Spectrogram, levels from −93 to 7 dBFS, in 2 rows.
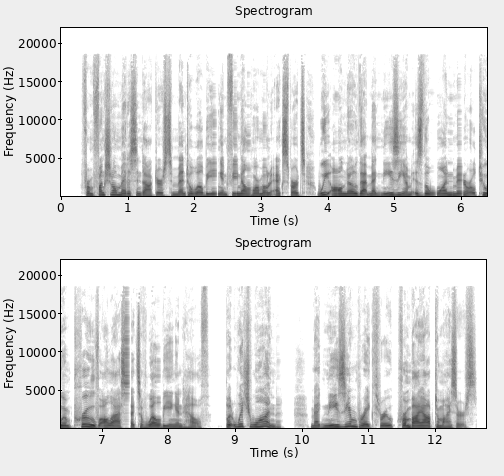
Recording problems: choppy; very; at 2.5 s, from 4 to 8 s and at 9.5 s; 10% of the speech affected

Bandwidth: 18.5 kHz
